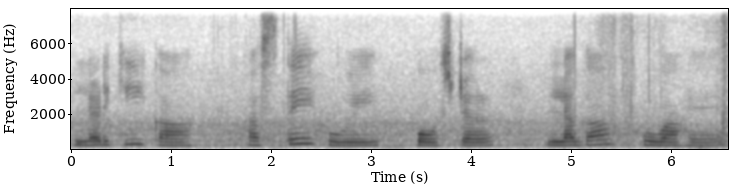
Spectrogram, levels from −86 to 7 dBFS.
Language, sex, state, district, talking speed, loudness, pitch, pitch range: Hindi, female, Haryana, Rohtak, 75 wpm, -18 LUFS, 220 Hz, 205-240 Hz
